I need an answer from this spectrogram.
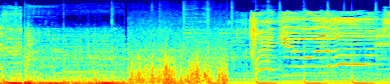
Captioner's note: pop music; wind blowing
